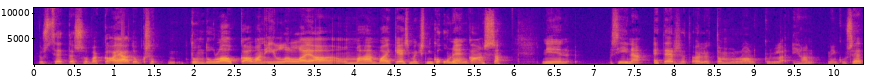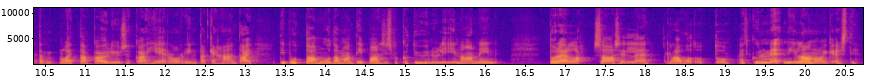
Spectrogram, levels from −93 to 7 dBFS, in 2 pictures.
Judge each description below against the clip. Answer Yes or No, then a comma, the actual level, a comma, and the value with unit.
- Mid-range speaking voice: Yes, medium, 160 Hz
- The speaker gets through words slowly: No, fast, 155 wpm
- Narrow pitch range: No, average, 3.7 semitones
